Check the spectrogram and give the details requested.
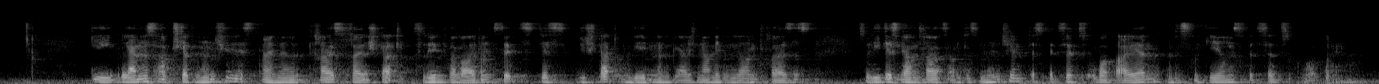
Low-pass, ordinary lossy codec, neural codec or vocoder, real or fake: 7.2 kHz; none; codec, 32 kHz, 1.9 kbps, SNAC; fake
